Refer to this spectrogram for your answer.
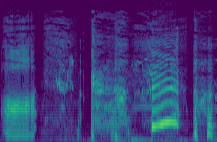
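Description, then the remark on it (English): A person imitates a scared donkey's bray with a run of loud, strained vocal bursts, harsh breathy honks alternating with higher rising squeals, in several choppy segments over about three seconds. “That was another version that of the donkey.”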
